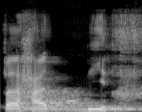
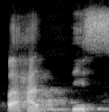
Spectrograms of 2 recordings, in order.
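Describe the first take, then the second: First: The final consonant is a soft th sound. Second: The final consonant is a plain hissing s. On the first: The speaker calls it right. "suaranya berbeda ya sama huruf sa" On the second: The speaker calls it wrong. "enggak dibaca fahaddis"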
